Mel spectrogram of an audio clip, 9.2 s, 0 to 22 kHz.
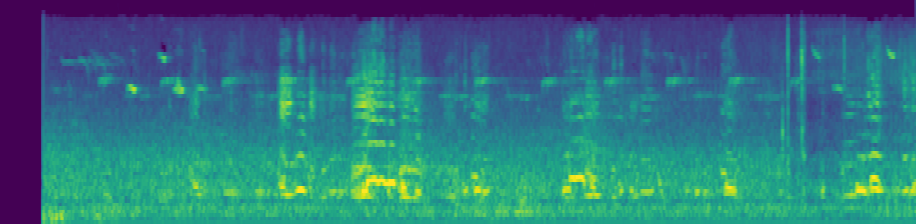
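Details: Whooper swans give loud, bugling honks in a busy flock chorus, with overlapping calls and a steady background rumble, at Ängö, Kalmar, Sweden, 24 January 2018.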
